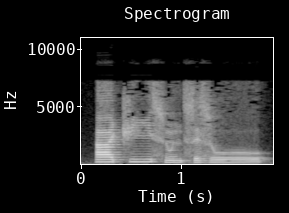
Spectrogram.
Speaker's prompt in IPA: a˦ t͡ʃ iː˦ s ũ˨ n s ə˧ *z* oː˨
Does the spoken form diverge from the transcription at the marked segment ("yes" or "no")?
no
